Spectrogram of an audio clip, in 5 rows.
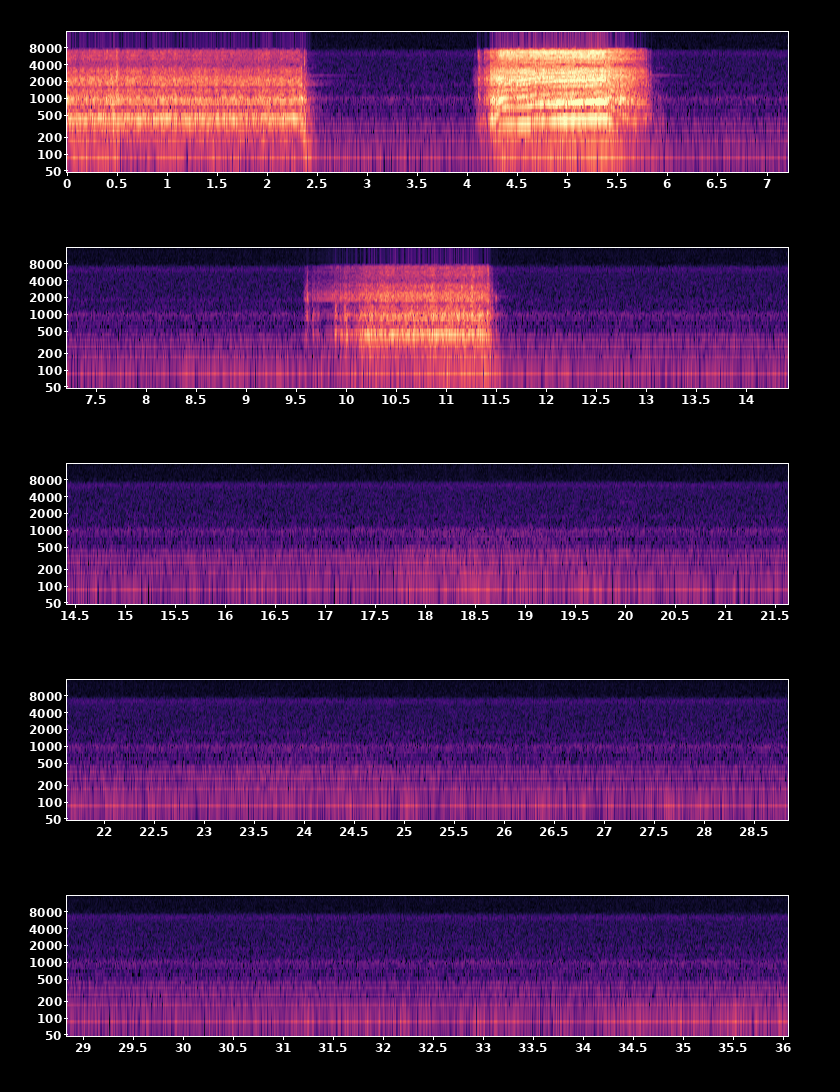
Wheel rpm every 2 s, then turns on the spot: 20, 10, 60, 0, 0, 10, 0, 0, 0, 0, 0, 0, 0, 0, 0, 0, 0, 0.
0-2 10-12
